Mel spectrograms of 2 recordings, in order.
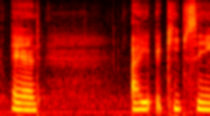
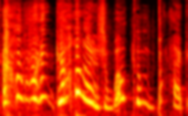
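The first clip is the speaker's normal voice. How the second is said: high, thrilled welcome; delighted greeting; 12 semitones higher, 7 dB louder than usual. Retold or imitated. Cashier greeting a returning customer, delighted. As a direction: squeal it as a happy reunion.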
